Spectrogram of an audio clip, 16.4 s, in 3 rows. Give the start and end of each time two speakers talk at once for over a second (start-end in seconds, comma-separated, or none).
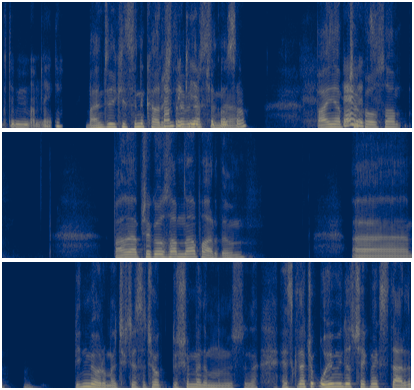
2.0-3.2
